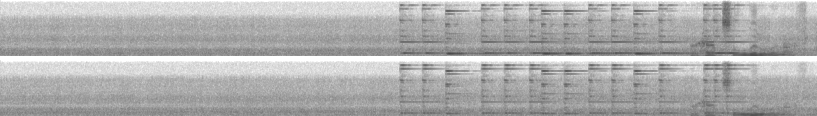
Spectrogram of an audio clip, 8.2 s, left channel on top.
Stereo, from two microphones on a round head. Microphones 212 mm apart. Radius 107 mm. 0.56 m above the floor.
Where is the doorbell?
5° left (ahead or behind), 5 m.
